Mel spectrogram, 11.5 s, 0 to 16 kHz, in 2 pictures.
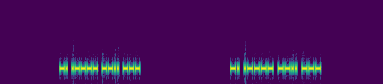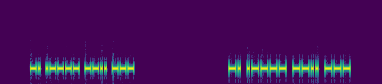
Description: Morse code, heard as a keyed tone, about 43 wpm, 700 Hz. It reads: N1ZO N1ZO N1ZO N1ZO
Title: Speed Racing - USA 1x2 Call Signs 35wpm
